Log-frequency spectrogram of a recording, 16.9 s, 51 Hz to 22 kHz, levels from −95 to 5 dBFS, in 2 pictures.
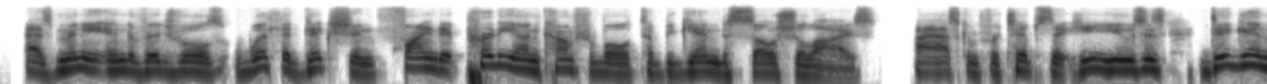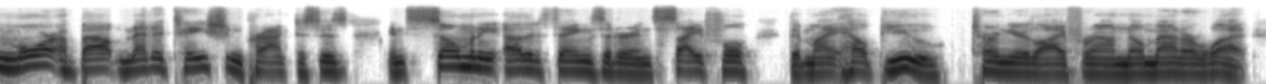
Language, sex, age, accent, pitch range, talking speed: English, male, 30-49, American, 115-145 Hz, 165 wpm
